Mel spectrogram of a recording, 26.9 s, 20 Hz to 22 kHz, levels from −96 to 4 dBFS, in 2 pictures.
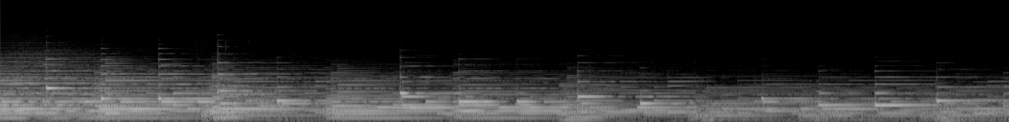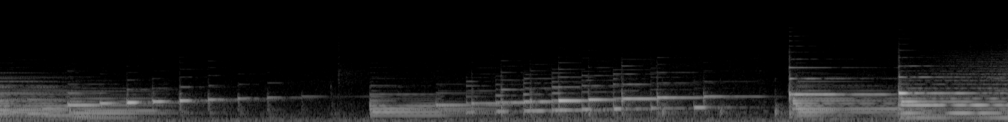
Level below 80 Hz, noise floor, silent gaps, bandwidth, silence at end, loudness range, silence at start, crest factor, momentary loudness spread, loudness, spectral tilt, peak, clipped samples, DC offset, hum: -60 dBFS; -65 dBFS; none; 5.6 kHz; 0 s; 15 LU; 0 s; 18 dB; 17 LU; -35 LUFS; -9.5 dB/octave; -18 dBFS; under 0.1%; under 0.1%; none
